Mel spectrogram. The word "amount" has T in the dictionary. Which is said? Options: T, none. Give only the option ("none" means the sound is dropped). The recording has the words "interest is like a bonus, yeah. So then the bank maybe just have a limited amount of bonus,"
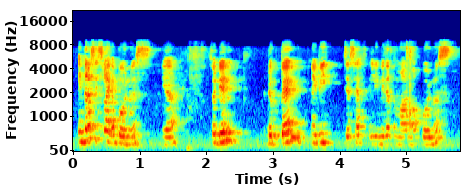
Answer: none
